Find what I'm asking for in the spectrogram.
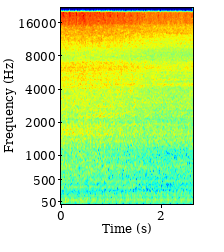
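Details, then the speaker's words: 2003 GMC Envoy with a random misfire; the check engine light flashed and it ran rough on the highway. Idle is lumpy and uneven with a low shake. Swapping coils moved the misfire, so it is a bad ignition coil, not a spark plug. "and since i switched the coils and the noise or the lack of firing chains with the coil i know it's a bad coil not a bad spark plug"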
